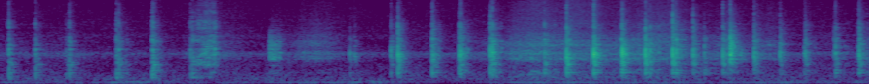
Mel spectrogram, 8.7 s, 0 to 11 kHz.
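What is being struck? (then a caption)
Paperboard perfume box. Long nails tap and scratch the surface and edges of a small, hollow, printed paperboard Dior fragrance box lying flat. About 28 crisp, dry taps land at an uneven pace. Short bursts of papery scratching fill the gaps, and each tap fades almost at once.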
